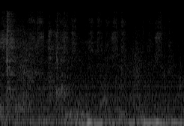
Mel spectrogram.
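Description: Faint scratching and rustling of paper in a quiet meeting room, with small scattered ticks and a low rumble underneath.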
